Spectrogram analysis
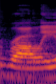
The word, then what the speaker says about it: Raleigh: We're not sure an exact reason why, but Moses Mordecai, at some point when he moved to Raleigh and married into the Lane family, changed pronunciation from Mordecai to Mordecai.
